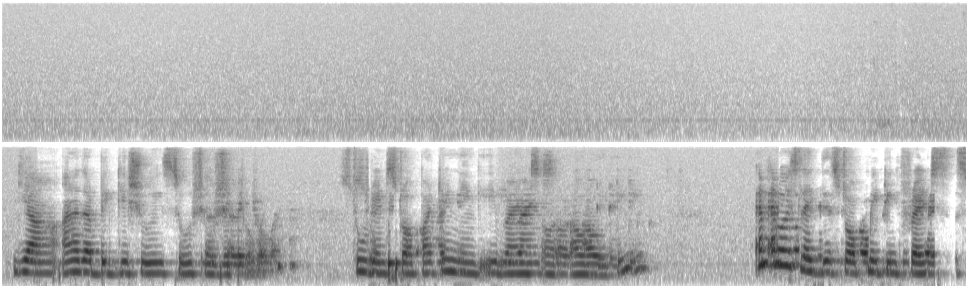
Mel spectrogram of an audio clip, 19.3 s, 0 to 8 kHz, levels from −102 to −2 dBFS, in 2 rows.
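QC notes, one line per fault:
10.08–11.55, 13.85–14.58, 17.87–17.98 and 19.10–19.29 s, background gated by the echo canceller: the room tone sinks, by about 40, 19, 13 and 29 dB respectively, then recovers as the canceller releases. Unlike a dropout, only the background collapses, and the dips fall beside the echo passages.
10.97–12.62, 13.19–16.18 and 17.29–19.10 s, echo leak: a discrete repeat trails the sound by 219 ms in the first stretch and 120 ms afterwards, about 5 dB down and then as loud as the original. This is likely residual loudspeaker pickup the canceller missed. Unlike reverberation, it is a distinct copy, not a smeared tail.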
